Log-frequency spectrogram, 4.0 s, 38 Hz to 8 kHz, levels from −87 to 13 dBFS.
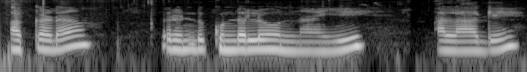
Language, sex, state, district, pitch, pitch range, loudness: Telugu, female, Andhra Pradesh, Annamaya, 205 Hz, 195-220 Hz, -17 LUFS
